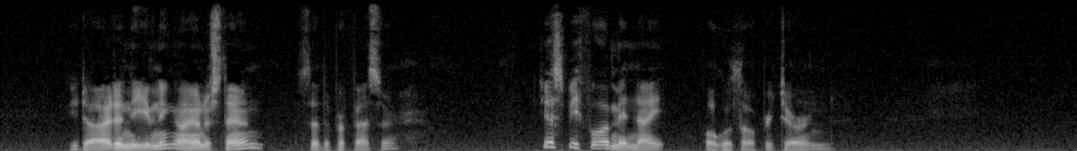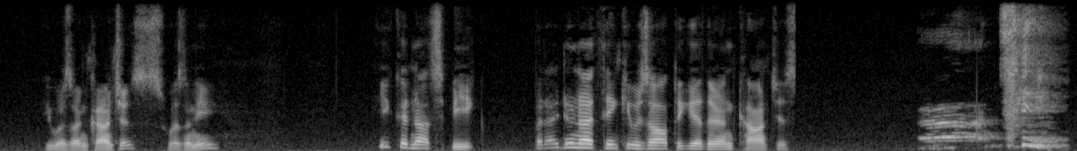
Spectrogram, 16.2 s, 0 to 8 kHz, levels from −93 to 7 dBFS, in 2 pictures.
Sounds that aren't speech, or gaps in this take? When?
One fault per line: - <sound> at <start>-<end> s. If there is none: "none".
- sneeze at 15.0-16.1 s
